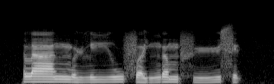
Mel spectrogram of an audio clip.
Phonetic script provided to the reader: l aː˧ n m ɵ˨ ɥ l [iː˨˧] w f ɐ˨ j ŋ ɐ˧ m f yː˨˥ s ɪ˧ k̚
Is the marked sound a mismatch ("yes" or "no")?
no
